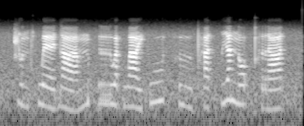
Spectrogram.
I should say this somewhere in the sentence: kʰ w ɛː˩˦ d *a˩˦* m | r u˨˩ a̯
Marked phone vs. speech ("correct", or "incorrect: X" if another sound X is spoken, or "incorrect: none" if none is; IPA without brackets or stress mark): correct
